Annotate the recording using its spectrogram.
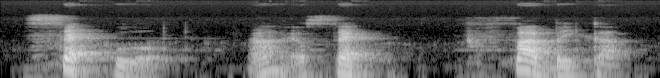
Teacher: assim como sílaba tônica é a antepenúltima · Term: proparoxítona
